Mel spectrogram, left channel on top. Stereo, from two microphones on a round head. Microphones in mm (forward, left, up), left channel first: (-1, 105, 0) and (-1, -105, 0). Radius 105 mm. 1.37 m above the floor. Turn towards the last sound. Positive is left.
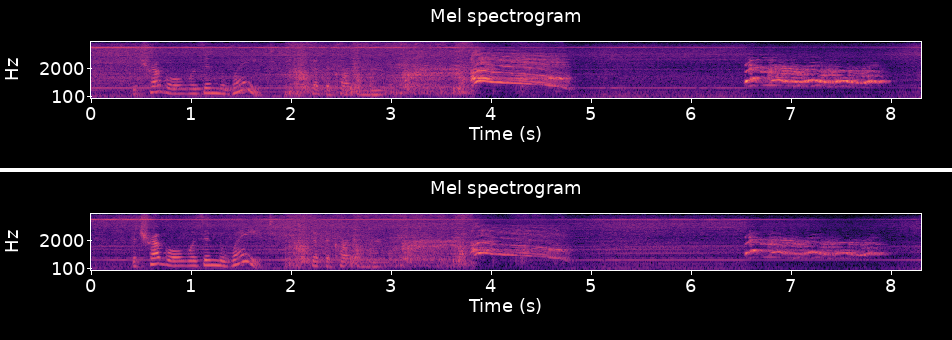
turn(degrees=20)  # may be behind; listen again after turning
